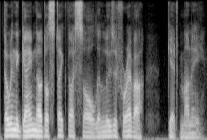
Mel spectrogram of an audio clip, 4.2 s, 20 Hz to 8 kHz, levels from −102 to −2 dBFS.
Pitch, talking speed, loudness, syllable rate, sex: 100 Hz, 200 wpm, -18 LUFS, 5.4 syllables/s, male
